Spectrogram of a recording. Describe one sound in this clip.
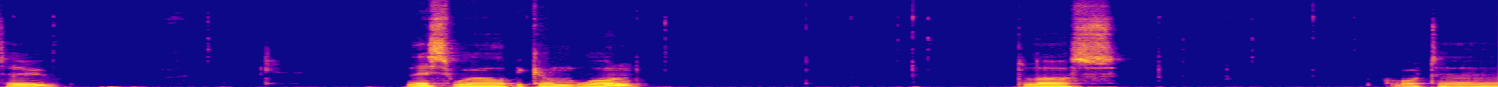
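An older man speaks calmly into a microphone, explaining in short phrases.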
